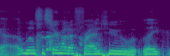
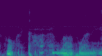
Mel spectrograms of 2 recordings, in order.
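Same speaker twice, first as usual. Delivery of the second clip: imitated dad, whispered adoration; hushed fan gushing; 3 semitones higher, 10 dB quieter, faster than usual. Comedian as dad watching the live stream, hushed gushing. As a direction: gush under your breath, barely voiced. Dad's reaction, acted in hush.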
